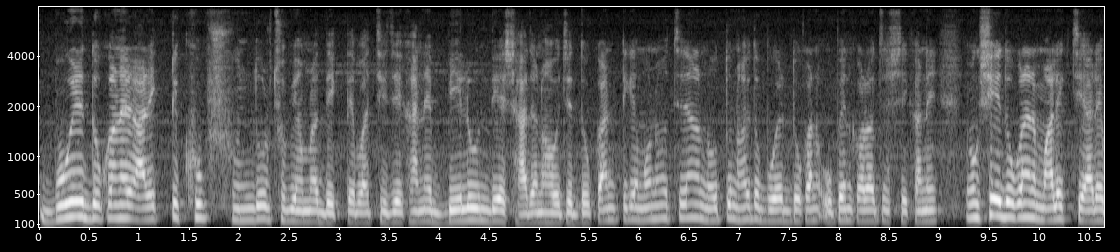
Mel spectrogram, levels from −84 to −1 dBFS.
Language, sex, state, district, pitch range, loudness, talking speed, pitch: Bengali, male, West Bengal, Dakshin Dinajpur, 140-175 Hz, -16 LUFS, 175 wpm, 150 Hz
